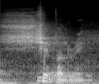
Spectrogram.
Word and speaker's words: chivalry: They always thank you for this, but it's actually Chivalry, not Chivalry. Right, it's Chivalry. Wow. Like when you say chandelier or Chicago.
